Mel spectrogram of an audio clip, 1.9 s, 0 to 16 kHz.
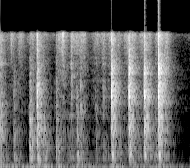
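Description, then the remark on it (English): The bell on a cat's feather toy jingles in a quick, rhythmic series of about a dozen small clinking bursts, with the last four ringing brighter and more distinctly before it stops, as the cat Jasper shoves the toy under a door at 2 o'clock in the morning. “Unless you're Jasper and then you're trying to shove your feather toy with a bell under my door and is at 2 o'clock in the morning, so then all you hear is”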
